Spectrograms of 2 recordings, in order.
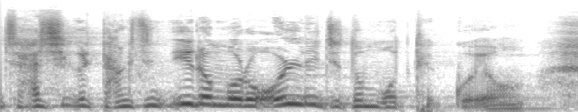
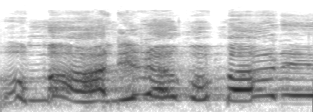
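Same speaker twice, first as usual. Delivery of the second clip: high, loud tearful begging, half laughing; retold sob of a child pleading with her mother; crying plea; 12 semitones higher, 10 dB louder than usual. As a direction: beg her through tears, voice cracking up high. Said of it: "막 엄마를 붙잡고 제가 울었어요".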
